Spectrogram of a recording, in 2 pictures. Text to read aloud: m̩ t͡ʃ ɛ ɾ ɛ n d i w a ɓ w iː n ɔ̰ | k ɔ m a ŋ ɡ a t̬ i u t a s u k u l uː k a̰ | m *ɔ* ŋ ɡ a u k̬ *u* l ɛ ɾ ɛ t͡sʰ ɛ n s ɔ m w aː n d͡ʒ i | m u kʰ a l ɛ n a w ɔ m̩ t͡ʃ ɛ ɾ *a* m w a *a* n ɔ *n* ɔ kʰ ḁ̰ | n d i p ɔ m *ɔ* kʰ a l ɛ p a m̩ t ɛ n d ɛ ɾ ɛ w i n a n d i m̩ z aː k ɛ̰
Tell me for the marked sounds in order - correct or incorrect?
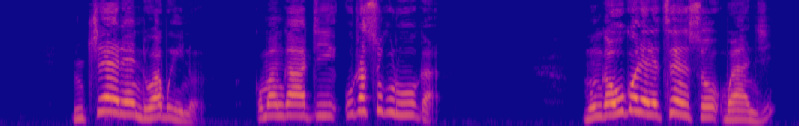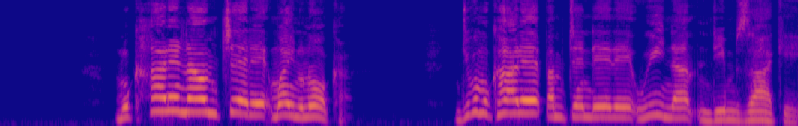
incorrect: u, incorrect: ɔ, incorrect: ɛ, incorrect: i, correct, incorrect: u

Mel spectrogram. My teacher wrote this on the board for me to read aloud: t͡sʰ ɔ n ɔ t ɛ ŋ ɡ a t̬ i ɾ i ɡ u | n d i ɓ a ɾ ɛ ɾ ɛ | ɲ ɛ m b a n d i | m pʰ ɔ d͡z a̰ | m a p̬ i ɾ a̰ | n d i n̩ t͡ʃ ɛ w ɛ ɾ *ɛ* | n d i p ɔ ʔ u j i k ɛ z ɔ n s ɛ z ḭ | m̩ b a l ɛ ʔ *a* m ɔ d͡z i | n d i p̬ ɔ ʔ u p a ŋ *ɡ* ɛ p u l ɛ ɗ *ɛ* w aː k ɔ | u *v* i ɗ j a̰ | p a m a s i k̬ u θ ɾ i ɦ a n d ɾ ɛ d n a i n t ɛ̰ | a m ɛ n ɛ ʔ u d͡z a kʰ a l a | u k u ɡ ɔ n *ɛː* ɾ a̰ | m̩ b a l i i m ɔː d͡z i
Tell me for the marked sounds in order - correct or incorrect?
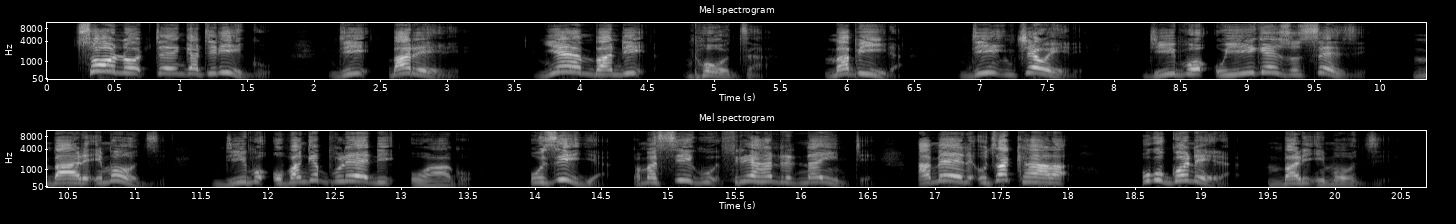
correct, incorrect: i, correct, incorrect: i, incorrect: z, incorrect: ɛ

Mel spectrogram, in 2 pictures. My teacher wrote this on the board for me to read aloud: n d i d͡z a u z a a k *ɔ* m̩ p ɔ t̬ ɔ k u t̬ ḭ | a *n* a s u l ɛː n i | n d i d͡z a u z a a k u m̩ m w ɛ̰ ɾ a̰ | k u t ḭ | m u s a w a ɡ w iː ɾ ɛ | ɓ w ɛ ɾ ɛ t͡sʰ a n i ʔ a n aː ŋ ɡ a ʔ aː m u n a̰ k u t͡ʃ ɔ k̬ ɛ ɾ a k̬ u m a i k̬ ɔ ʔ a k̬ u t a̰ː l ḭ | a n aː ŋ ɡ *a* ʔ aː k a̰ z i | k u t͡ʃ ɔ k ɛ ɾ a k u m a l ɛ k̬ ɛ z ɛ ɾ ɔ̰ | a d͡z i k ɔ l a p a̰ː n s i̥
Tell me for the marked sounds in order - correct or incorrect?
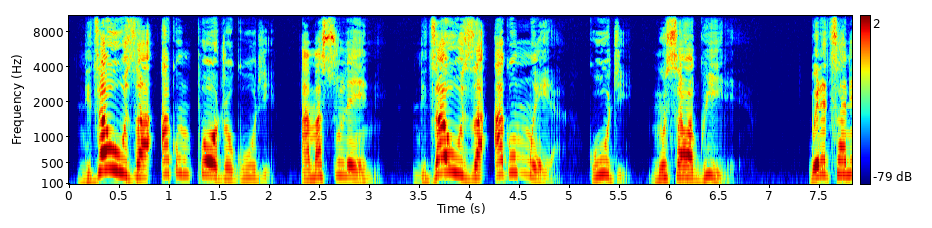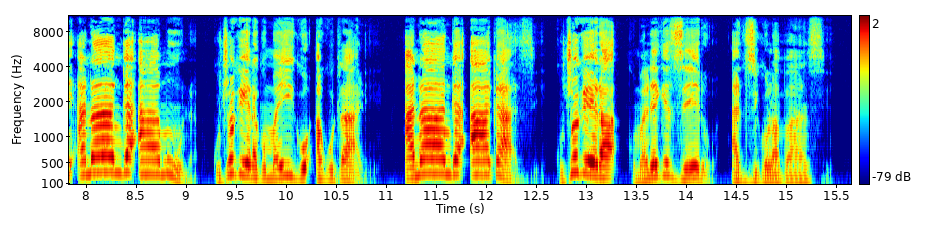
incorrect: u, incorrect: m, correct

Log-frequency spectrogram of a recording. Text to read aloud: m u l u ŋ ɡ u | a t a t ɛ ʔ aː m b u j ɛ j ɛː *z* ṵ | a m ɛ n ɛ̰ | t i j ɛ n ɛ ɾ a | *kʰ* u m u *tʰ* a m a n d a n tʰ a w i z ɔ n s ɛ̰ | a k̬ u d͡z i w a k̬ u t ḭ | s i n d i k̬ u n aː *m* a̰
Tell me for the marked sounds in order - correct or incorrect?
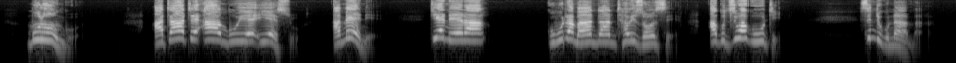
incorrect: s, incorrect: k, incorrect: t, correct

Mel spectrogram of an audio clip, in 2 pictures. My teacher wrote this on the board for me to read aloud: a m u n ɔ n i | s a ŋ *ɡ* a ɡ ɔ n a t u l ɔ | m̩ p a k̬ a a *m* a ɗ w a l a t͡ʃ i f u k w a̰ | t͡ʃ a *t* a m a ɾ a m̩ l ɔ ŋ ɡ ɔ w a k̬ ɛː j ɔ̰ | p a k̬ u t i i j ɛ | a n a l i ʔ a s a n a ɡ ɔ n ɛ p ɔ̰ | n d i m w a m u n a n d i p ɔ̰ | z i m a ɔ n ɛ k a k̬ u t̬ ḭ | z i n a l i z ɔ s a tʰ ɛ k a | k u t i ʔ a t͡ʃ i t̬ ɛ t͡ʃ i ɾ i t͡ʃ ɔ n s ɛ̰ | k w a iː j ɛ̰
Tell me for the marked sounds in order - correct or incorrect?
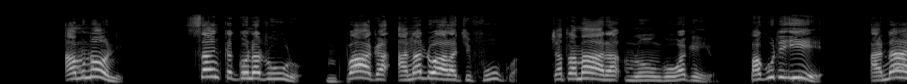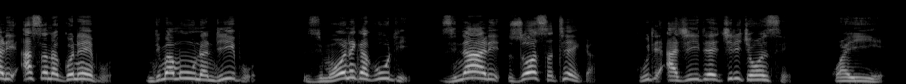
incorrect: k, incorrect: n, correct

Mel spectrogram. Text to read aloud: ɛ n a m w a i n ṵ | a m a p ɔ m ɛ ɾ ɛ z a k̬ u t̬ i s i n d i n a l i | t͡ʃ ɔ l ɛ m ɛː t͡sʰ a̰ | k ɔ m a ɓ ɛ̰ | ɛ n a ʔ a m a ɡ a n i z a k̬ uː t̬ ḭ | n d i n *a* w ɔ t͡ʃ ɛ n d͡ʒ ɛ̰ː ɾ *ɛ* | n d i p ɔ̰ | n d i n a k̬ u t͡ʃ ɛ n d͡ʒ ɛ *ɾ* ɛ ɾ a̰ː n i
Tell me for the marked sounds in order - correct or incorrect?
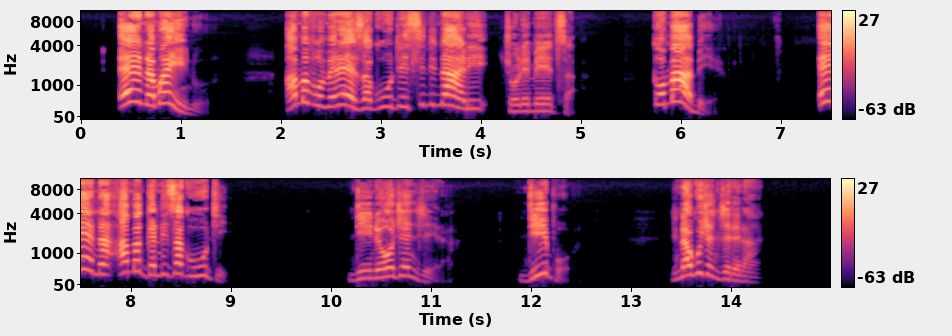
incorrect: ɛ, incorrect: a, correct

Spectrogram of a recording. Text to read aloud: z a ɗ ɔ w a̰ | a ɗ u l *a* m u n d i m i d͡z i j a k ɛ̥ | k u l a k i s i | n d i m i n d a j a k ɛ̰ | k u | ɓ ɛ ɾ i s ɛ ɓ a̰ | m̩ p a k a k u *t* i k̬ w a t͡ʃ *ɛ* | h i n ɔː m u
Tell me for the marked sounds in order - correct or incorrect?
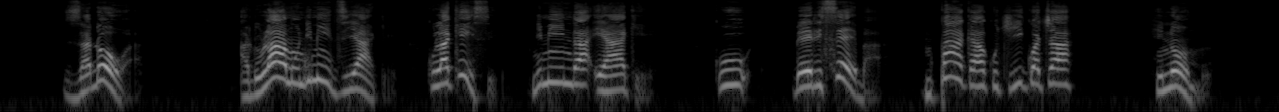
correct, incorrect: t͡ʃ, incorrect: a

